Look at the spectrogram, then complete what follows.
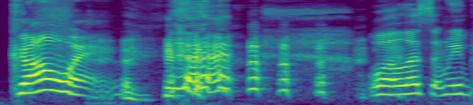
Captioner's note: all laughing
